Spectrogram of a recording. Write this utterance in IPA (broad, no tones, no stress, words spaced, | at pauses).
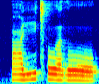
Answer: ʕiːt͡sʼoːɐ̯ ðoː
